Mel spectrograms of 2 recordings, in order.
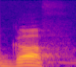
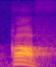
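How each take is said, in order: First: The word begins with a hard g sound. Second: The word begins with a deep q sound. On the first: "Dia ngomongnya gof" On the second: "Disuruh bilang qaf"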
